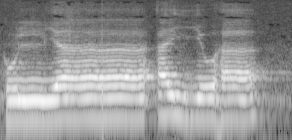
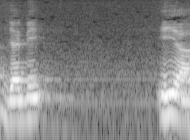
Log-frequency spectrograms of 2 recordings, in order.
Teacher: Ayyuha, kemudian ada huruf ya yang bertanda sabdu. Huruf ya bersabdu dibaca dengan henjutan ringan.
